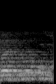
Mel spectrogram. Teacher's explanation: अब देखिए इसमें दीर्घ ऊ है, वधू में आपका दीर्घ ऊ होता है, बोलते समय दीर्घ ऊ आता है, ज्यादा देर तक बोलते हैं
